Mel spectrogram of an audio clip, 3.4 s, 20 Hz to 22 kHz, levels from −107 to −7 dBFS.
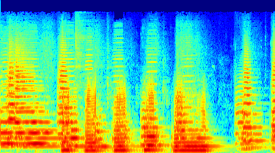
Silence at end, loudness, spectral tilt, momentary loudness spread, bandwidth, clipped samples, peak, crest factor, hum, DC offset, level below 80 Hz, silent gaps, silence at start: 0 s; -18 LUFS; -6.5 dB/octave; 6 LU; 13 kHz; under 0.1%; 0 dBFS; 16 dB; none; under 0.1%; -48 dBFS; none; 0 s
